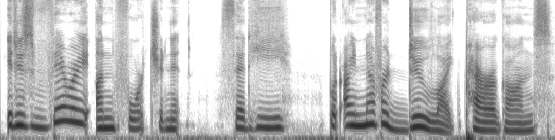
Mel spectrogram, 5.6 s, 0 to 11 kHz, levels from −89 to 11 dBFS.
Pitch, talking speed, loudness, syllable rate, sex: 200 Hz, 130 wpm, -16 LUFS, 4.4 syllables/s, female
